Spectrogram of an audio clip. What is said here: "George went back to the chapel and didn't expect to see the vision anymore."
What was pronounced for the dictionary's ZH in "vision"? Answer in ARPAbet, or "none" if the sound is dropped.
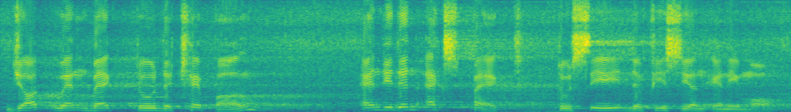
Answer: S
